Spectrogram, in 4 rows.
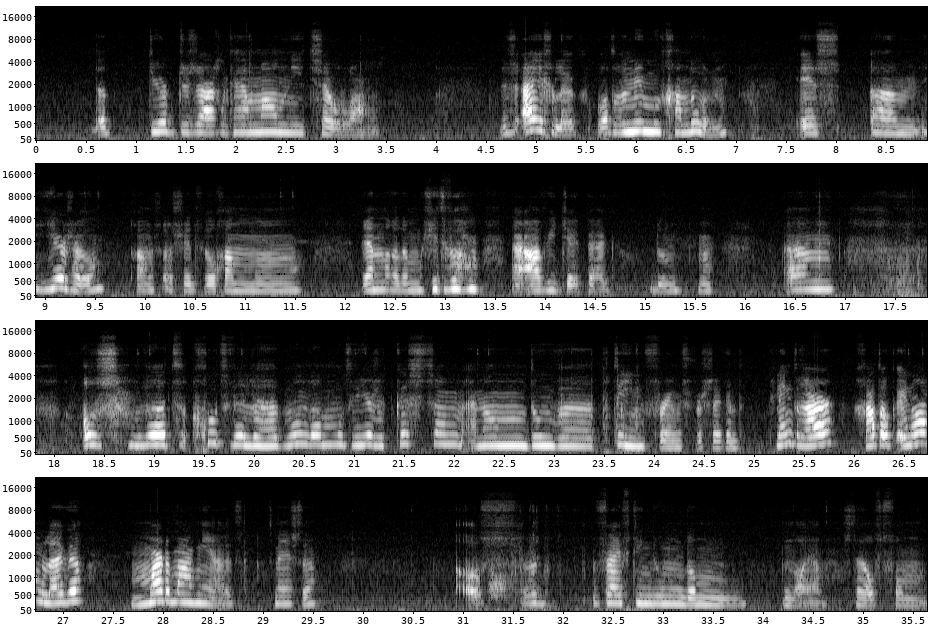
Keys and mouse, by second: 1.9 alt+a, 18.6-21.2 drag, 22.3-26.1 drag, 26.6-33.6 drag, 34.6-35.6 drag.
